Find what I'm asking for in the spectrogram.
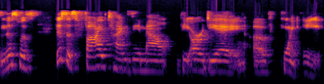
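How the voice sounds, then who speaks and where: A woman has a normal speaking voice, pitched fairly low, with ordinary pitch variation. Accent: American. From Miami, Florida. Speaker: sports nutritionist. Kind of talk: interview.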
